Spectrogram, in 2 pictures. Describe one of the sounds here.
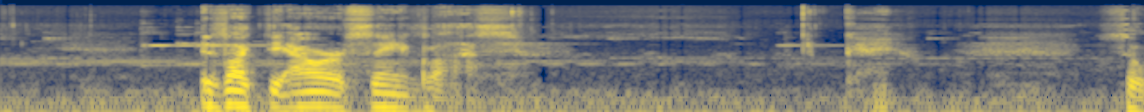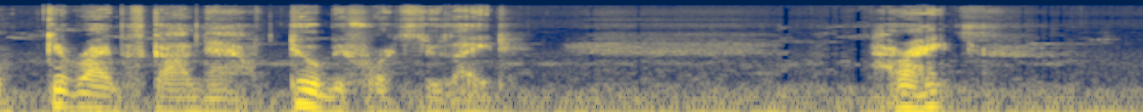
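A middle-aged man speaks with animation, close up.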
